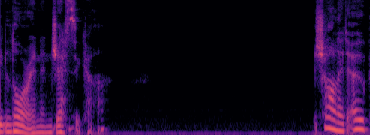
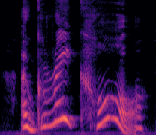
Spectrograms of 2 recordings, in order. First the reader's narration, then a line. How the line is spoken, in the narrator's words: exclaimed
